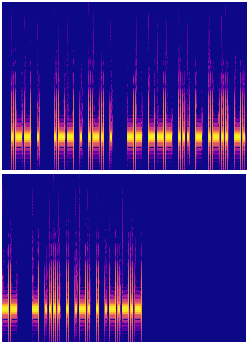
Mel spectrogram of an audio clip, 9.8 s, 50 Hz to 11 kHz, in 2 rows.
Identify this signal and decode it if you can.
Morse code, heard as a keyed tone, about 28 wpm, 700 Hz. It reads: WE WERE MOSTLY THERE.
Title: Sentences from Top 1300 Words 28wpm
